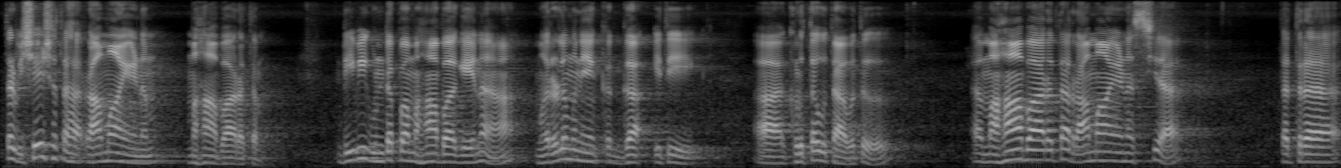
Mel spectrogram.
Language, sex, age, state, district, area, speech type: Sanskrit, male, 60+, Karnataka, Shimoga, urban, spontaneous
